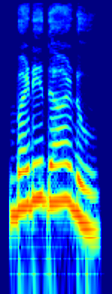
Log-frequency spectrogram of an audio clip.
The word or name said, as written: ಬಡಿದಾಟ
